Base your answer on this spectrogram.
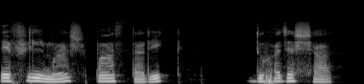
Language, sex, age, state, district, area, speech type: Bengali, male, 18-30, West Bengal, South 24 Parganas, rural, spontaneous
